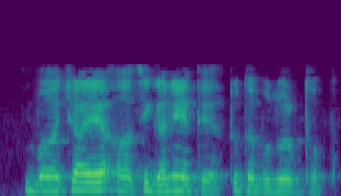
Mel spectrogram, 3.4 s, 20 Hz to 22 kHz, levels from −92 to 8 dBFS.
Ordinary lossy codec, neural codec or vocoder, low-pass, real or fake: MP3, 32 kbps; none; 5.4 kHz; real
